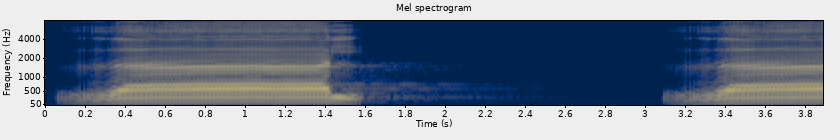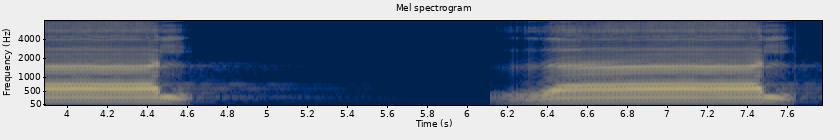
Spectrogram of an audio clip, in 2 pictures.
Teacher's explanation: ذال کی ادائیگی میں زبان کی نوک کو سامنے والے اوپر کے 2 دانتوں کے اندرونی کناروں سے نرمی سے لگا کر باریک آواز میں پڑھیں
